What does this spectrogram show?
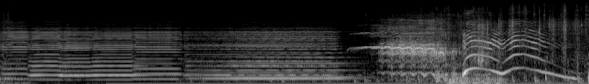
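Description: A horse neighs loudly near the end, a long shaky whinny rising and falling in pitch, preceded by a few seconds of steady tonal sounds with no talking.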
